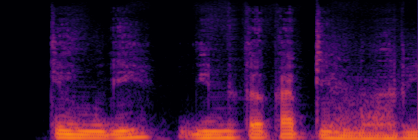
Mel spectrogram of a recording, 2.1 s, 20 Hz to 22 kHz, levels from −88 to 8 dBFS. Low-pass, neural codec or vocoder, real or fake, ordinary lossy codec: none; codec, 44.1 kHz, 1.7 kbps, Pupu-Codec; fake; none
